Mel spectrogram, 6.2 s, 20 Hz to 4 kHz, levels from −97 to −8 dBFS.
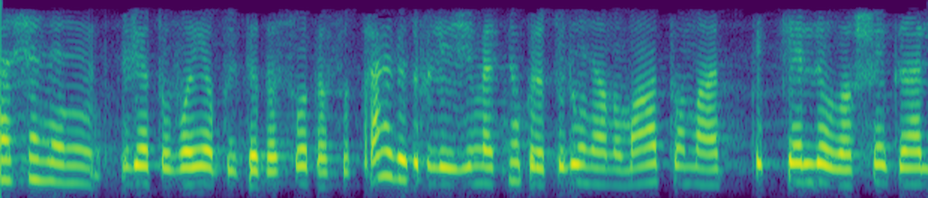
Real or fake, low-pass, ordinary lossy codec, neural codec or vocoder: fake; 3.6 kHz; MP3, 32 kbps; autoencoder, 48 kHz, 32 numbers a frame, DAC-VAE, trained on Japanese speech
